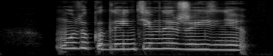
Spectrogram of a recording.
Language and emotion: Russian, sad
